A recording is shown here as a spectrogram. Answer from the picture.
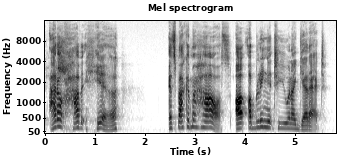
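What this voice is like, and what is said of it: Put-on British accent. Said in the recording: “that was the best British accent I've ever heard... No, mine's terrible”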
